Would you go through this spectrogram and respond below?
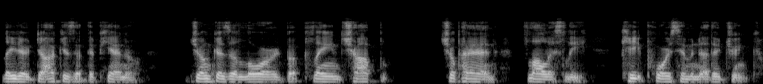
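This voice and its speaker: A man reading screenplay stage directions as scripted narration, with a gravelly voice and slightly dull sound. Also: medium pitch, fairly even intonation, a little slow.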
